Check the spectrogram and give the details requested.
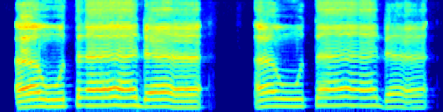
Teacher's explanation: Nah, kemudian yang dalnya sama dibaca panjang dua harakat kemudian diayunkan membacanya.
